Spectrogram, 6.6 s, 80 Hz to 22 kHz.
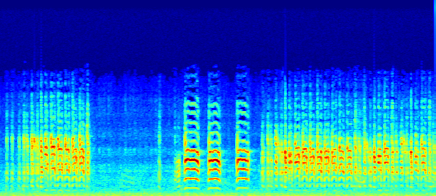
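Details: Two adult zebra finches and their three juveniles, 25 July 2022, give fast buzzy chattering bursts, then three separate nasal beeping calls in a row, then more rapid rattling chatter, with a low background hum throughout.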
